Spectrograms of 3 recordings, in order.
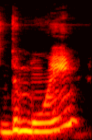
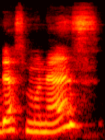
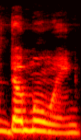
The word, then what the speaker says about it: Des Moines: But the S is in both words is silent, so it's Des Moines. It's not Des Moines, it's Des Moines, guys.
